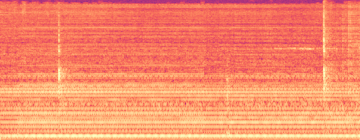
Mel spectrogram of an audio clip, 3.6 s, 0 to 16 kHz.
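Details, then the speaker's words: Williams System 11A pinball machine, comparison to PinBot: low steady mains hum from speakers, noticeably quieter than PinBot's loud hum (PinBot soundboard capacitors suspected); normal background hum. "See, it's noticeably quieter."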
